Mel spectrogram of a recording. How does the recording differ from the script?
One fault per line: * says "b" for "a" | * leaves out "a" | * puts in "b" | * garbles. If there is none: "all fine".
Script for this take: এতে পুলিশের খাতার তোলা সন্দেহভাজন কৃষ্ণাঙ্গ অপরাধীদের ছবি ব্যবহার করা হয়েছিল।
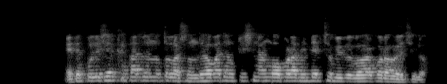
* puts in "জন্য"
